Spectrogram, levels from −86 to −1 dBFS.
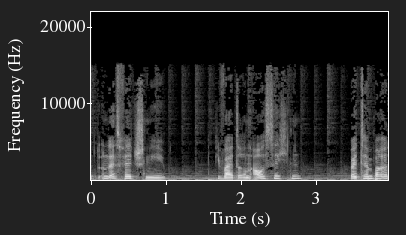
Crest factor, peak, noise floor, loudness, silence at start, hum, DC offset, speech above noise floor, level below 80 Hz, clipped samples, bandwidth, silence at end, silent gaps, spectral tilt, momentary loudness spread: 18 dB; 0 dBFS; -39 dBFS; -19 LUFS; 0 s; none; under 0.1%; 22 dB; -36 dBFS; under 0.1%; 15.5 kHz; 0 s; none; -4.5 dB/octave; 20 LU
